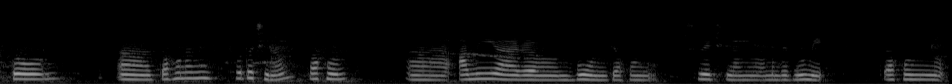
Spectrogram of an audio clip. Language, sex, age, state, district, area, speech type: Bengali, female, 18-30, West Bengal, Uttar Dinajpur, urban, spontaneous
